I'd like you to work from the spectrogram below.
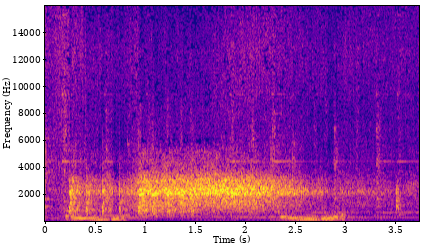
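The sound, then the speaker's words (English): Walrus knocks and taps recorded underwater: a rapid series of clicks over a dense rushing background, with low warbling tones sliding up and down. The sounds are loud, and no one speaks. “What's really interesting about walrus vocalizations is that they emit these knocks and taps in very specific sequences, and that these sequences are then repeated over and over, similar to the way a robin would sit up on a tree and sing its song”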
